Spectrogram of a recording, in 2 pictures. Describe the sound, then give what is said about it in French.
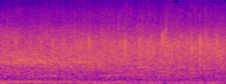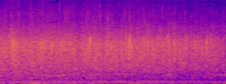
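A US Open tennis crowd applauds Serena Williams' win with sustained, moderately soft clapping that stays steady throughout, the dense patter of many hands forming an unbroken wash. “Et là, la voix de l'arbitre résonne dans le cours médusé Out C'est la délivrance pour Williams. Le public est en transe.”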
